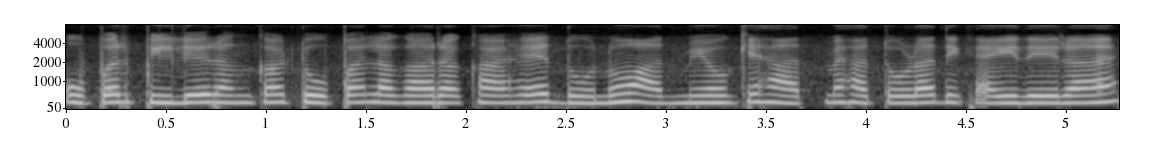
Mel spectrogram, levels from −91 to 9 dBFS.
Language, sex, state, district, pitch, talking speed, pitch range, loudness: Hindi, female, Bihar, Sitamarhi, 255 Hz, 205 wpm, 250-265 Hz, -17 LUFS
